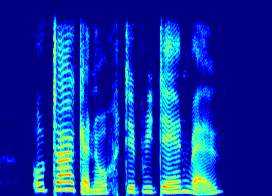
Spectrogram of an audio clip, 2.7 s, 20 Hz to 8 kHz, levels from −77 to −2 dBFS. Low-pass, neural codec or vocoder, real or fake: 7.2 kHz; codec, 16 kHz, 6 kbps, DAC; fake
